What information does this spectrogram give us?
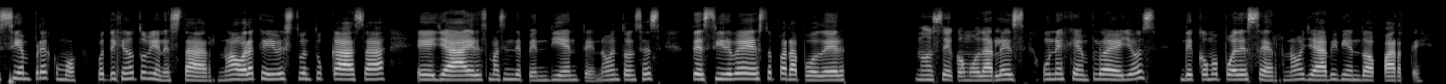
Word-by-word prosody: siempre 275 +1 +1
como 220 -7 -9 0.2
protegiendo 260 +2 -5
tu 290 - -6
bienestar, 190 -6 +1
¿no? 200 +4 -5
Ahora 235 +2 +4
que 265 - -10
vives 245 +1 -1
tú 265 - -10
en 245 - -9
tu 270 0 -13
casa, 240 0 +4 0.3
eh, 225 -1 +1
ya 210 -2 +7
eres 220 +2 -1
más 230 0 -6
independiente, 205 -4 -6
¿no? 210 +3 -8
Entonces, 230 +2 -1 0.3
te 245 -1 +3
sirve 255 +1 +4
esto 260 +3 -2
para 240 -3 0
poder, 205 0 -1 0.7
no 220 -1 -6
sé, 215 -1 0
como 195 +1 -5
darles 210 +4 +1 0.2
un 240 +1 -7
ejemplo 240 -1 -5
a 230 -1 +5
ellos 235 +7 +1 0.2
de 230 0 -4
cómo 235 +2 -6
puede 230 0 0
ser, 195 -5 +3
¿no?, 215 +4 -7
ya 220 -3 +3
viviendo 220 -2 -6
aparte. 190 -3 -2
230 Hz, 170 wpm, -22 LUFS, 210-245 Hz, 0.7 s, ya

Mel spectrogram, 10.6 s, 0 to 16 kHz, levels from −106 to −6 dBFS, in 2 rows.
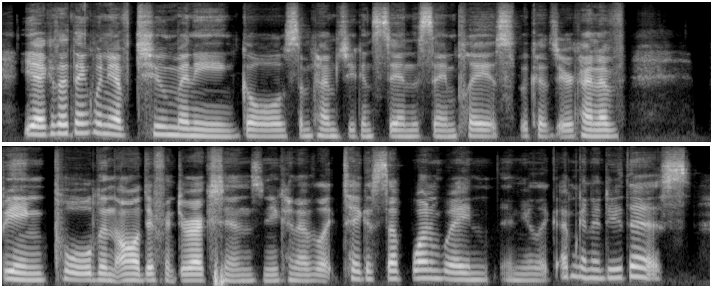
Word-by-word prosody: Yeah, 205 -1 +7
'cause 230 +2 -4
I 235 - +5
think 250 +1 0
when 245 -2 -2
you - - +2
have 195 -1 +1
too 215 -2 +3
many 170 -5 -1
goals, 160 -1 -2
sometimes 165 0 -1
you 160 - -9
can 160 0 -9
stay 165 0 +4
in 160 -1 -5
the 160 - -9
same 160 -1 +4
place 165 -2 +1
because 160 - -7
you're 155 - -2
kind 165 -1 +2
of 165 +1 -1 0.6
being 175 -4 +2
pulled 175 -3 -3
in 165 - -1
all 165 0 +4
different 165 -2 -3
directions 155 -1 +2
and 150 - -9
you 155 - -9
kind 165 -2 -6
of 150 0 -6
like 150 - -6
take 200 -1 -3
a - - -6
step 205 0 +2
one 215 0 0
way 180 -2 -1
an 175 0 -9
and 165 - -13
you're 165 - -11
like, - - -13
"I'm - - -6
going 230 -2 -5
to 220 - -5
do 225 +1 -5
this." 255 -2 +2
170 Hz, 265 wpm, -27 LUFS, 160-200 Hz, 0.6 s, Yeah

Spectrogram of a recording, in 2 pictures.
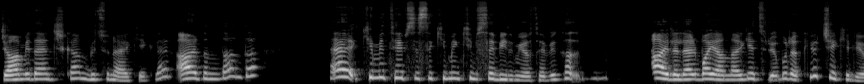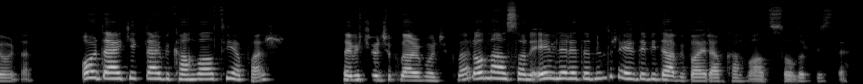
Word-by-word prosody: camiden 245 +3 +3
çıkan 265 +2 -4
bütün 235 0 -3
erkekler. 185 - -5
Ardından 275 +6 +2
da 395 +2 -3 0.7
her 345 0 +4
kimin 320 -1 +1
tepsisi 280 -2 -2
kimin, 275 0 -2
kimse 260 -2 -1
bilmiyor, 210 -4 -1
tabii. 195 +4 -4
Ka 275 +3 -3 0.7
aileler, 235 -4 +6
bayanlar 215 -4 +4
getiriyor, 260 - -2
bırakıyor, 265 - -1
çekiliyor 215 - -3
oradan. 230 - -17 0.5
Orada 285 0 +3
erkekler 270 -1 +1
bir 250 - -3
kahvaltı 245 +2 0
yapar. 230 - -5 0.5
Tabii, 210 0 +1
çocuklar 205 -3 -1
mocuklar, 180 +7 -6
ondan 275 0 +4
sonra 245 -2 0
evlere 270 0 +3
dönülür. 275 +7 -3
Evde 255 -5 0
bir 240 - -3
daha 205 -4 +1
bir 170 - -12
bayram 165 -1 -2
kahvaltısı 150 - -10
olur 80 - -8
bizde. 150 0 -19
245 Hz, 140 wpm, -24 LUFS, 215-275 Hz, 0.7 s, aileler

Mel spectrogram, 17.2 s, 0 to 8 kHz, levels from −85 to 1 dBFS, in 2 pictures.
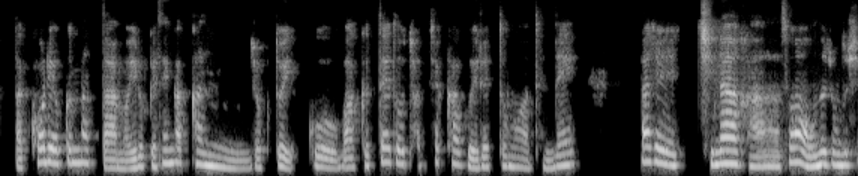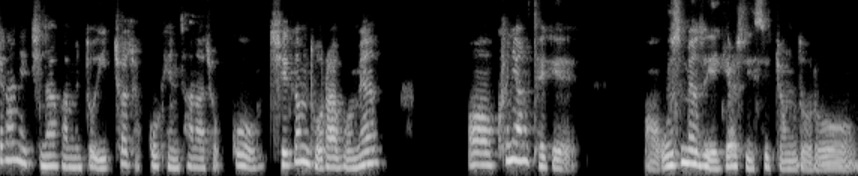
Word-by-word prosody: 나 150 0 -3
커리어 235 -1 +2
끝났다.' 230 -10 -1
뭐 135 0 -3
이렇게 170 +3 -1
생각한 180 - 0
적도 155 +3 -4
있고 150 0 -3
막 160 +1 -4
그때도 225 +4 -2
자책하고 205 -2 -5
이랬던 165 +3 -3
것 160 - -5
같은데 155 +7 -4 0.6
사실 240 -6 +3 0.2
지나가서 215 - +4
어느 185 +4 +5
정도 195 -1 +2
시간이 260 +2 0
지나가면 180 -6 -1
또 - - 0
잊혀졌고 175 +4 -3
괜찮아졌고 160 +1 -4
지금 225 +5 +3
돌아보면 165 +4 +1 0.9
어 200 -1 +2
그냥 270 +2 +3
되게 160 -6 -1 0.7
어 - - -5
웃으면서 195 +2 +5
얘기할 140 +6 +2
수 160 - -1
있을 145 +4 -2
정도로 65 - -3
180 Hz, 295 characters per minute, -22 LUFS, 150-215 Hz, 0.9 s, 어느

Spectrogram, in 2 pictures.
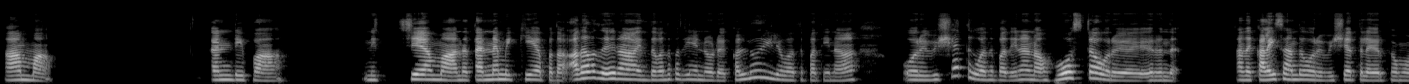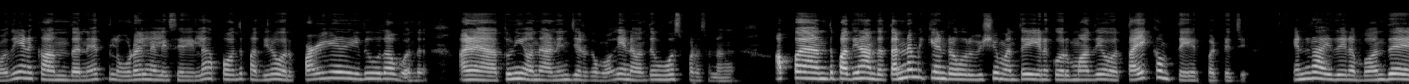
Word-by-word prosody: ஆமா. 205 -3 +1 1.7
கண்டிப்பா. 210 -3 -1 1.1
நிச்சயமா 220 +1 +2
அந்த 200 +1 -2
தன்னம்பிக்கையே 225 +1 0
அப்பதான் 190 -2 -6
அதாவது 285 -2 +3
நான் 230 -2 +3
இது 205 0 -6
வந்து 215 +3 -5
பார்த்தீங்கன்னா, 225 -2 -7
என்னோட 190 -2 -5
கல்லூரியில 260 -1 -5
வந்து 195 0 -9
பார்த்தீங்கன்னா, 185 -1 -7 0.7
ஒரு 210 -1 -2
விஷயத்துக்கு 310 - -3
வந்து 210 0 -8
பார்த்தீங்கன்னா 200 +4 -2
நான் 190 0 -3
ஹோஸ்ட்டா 290 +2 +2
ஒரு 190 -3 -2 0.3
இருந்தேன். 185 -2 -7 0.6
அந்த 205 - 0
கலை 210 +1 +6
சார்ந்த 225 -2 -1
ஒரு 200 - -4
விஷயத்தில 195 -2 -2
இருக்கும்போது 185 +2 -8
எனக்கு 270 -3 -2
அந்த 205 -1 -3
நேரத்தில 235 -1 -6
உடல்நிலை 220 -1 -1
சரியில்ல 190 +4 -5
அப்போ 260 -2 -7
வந்து 245 +3 -8
பார்த்தீங்கன்னா, 220 +2 -2
ஒரு 195 - -11
பழைய 265 +6 +1 0.2
இதுதான் 260 -1 -1
வந்து 180 +1 -8 0.4
அ 215 - +9 0.4
துணி 255 +2 +2
வந்து 210 -1 -1
அணிஞ்சிருக்கும்போது 195 -1 -6
என்னை 205 -3 -2
வந்து 220 +3 -7
ஹோஸ்ட் 230 0 -5
பண்ண 180 -3 -9
சொன்னாங்க. 160 -1 -13 0.5
அப்போ 275 +3 +4 0.2
வந்து 265 +1 +1
பார்த்திங்கன்னா, 275 +2 +7
அந்த 230 - 0
தன்னம்பிக்கைன்ற 285 -3 +3
ஒரு 225 - -3
விஷயம் 235 +1 -1
வந்து 230 +2 -1
எனக்கு 220 0 -5
ஒரு 210 - -6
மாதிரி 220 +2 0
ஒரு 200 - -5
தே - - +7
தயக்கம் 290 +3 +3 0.2
ஏற்பட்டுச்சு 180 -2 -10 0.5
என்னடா 270 +4 +3
இது 225 - -2
நம்ம 200 -1 -4
வந்து 230 +3 +3
220 Hz, 145 wpm, -22 LUFS, 195-245 Hz, 1.7 s, அ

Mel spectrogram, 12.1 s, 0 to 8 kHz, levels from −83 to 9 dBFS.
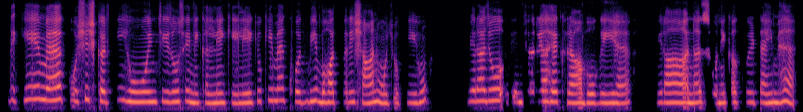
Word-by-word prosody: देखिए, 330 +3 -2
मैं 330 0 +6
कोशिश 325 +4 -1
करती 285 +4 0
हूँ 275 -1 +3
इन 275 0 +3
चीज़ों 275 0 -1
से 285 0 -4
निकलने 250 -1 +1
के 250 -1 -6
लिए 250 +1 +2
क्योंकि 290 +4 -8
मैं 315 +1 -2
खुद 275 -3 -4
भी 290 +2 +1
बहुत 265 -1 +3
परेशान 265 -1 +1
हो 245 -3 +2
चुकी 250 +1 -8
हूँ। 270 +5 -2 0.6
मेरा 295 +1 +1
जो 305 +1 +1 0.2
दिनचर्या 270 +2 -2
है 275 - +5
खराब 245 -1 +1
हो 245 0 +2
गई 250 0 0
है, 240 -1 +1 0.5
मेरा 255 -1 +3
ना 250 +1 +2
सोने 250 -1 -3
का 265 - -5
कोई 265 0 -9
टाइम 255 0 +1
है, 265 -2 +1
265 Hz, 175 wpm, -20 LUFS, 250-285 Hz, 0.6 s, मैं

